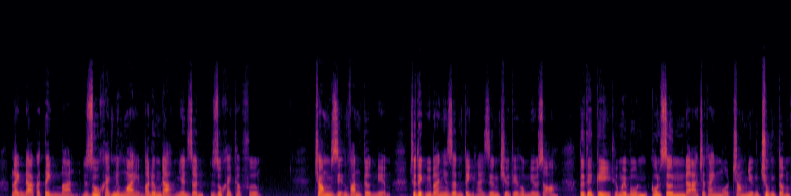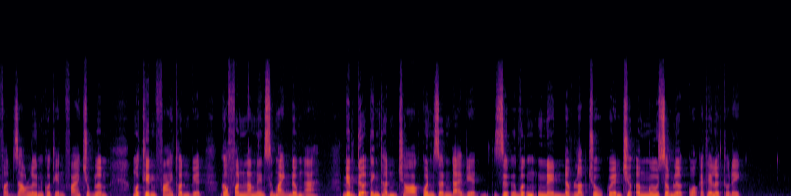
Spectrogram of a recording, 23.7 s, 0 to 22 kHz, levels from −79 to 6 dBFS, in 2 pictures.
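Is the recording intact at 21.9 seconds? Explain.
Yes, the audio at 21.9 seconds is intact, with no audible fault at that moment.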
